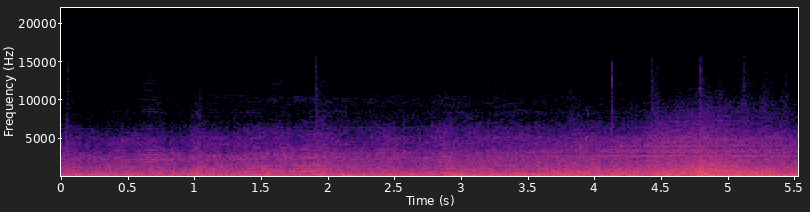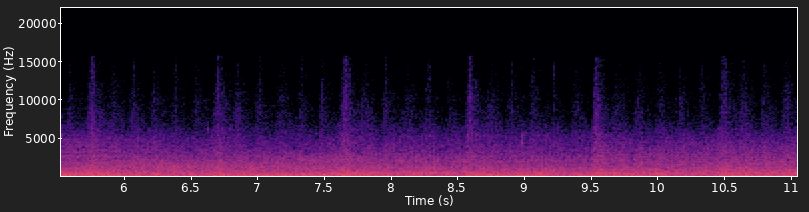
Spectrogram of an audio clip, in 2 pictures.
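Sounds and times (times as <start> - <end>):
boat engine humming: 0.0 - 11.0.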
